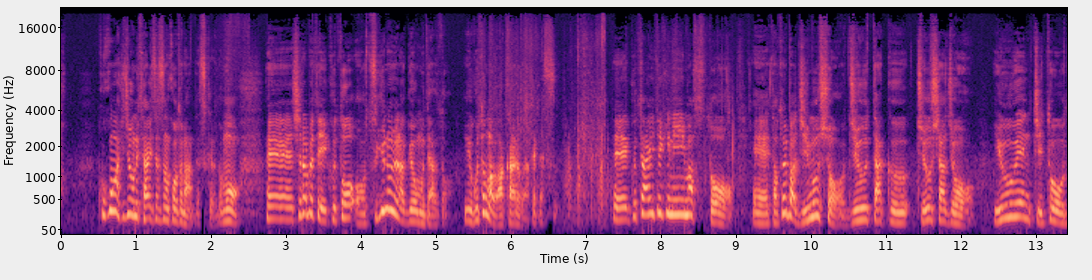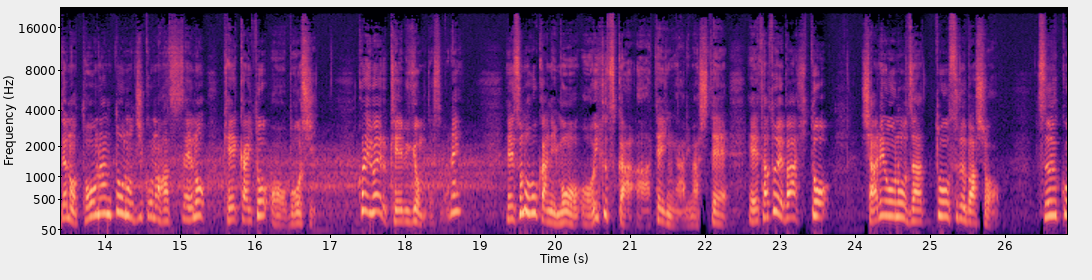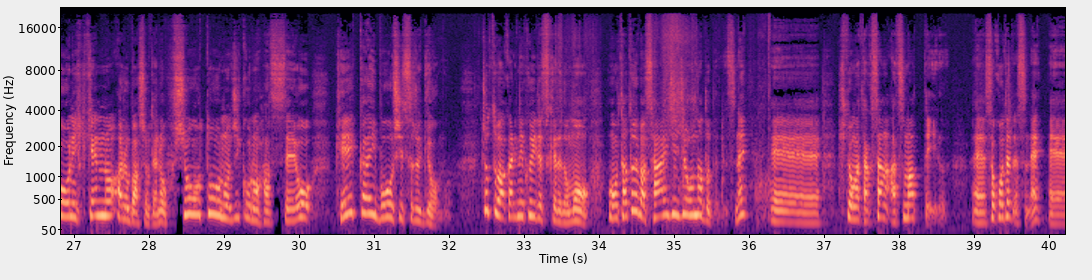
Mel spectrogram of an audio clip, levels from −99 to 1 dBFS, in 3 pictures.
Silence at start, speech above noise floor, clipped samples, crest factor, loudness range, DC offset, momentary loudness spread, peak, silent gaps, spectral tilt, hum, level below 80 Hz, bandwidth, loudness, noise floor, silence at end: 0 s; 30 dB; under 0.1%; 20 dB; 2 LU; under 0.1%; 10 LU; 0 dBFS; none; -4 dB/octave; none; -66 dBFS; over 20 kHz; -20 LUFS; -50 dBFS; 0 s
